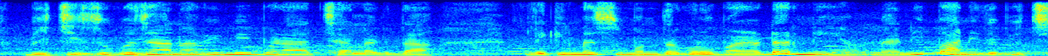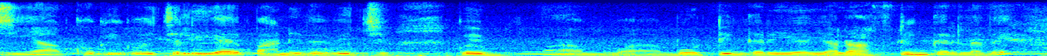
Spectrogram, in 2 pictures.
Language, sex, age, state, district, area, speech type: Dogri, female, 45-60, Jammu and Kashmir, Udhampur, urban, spontaneous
